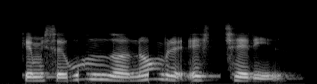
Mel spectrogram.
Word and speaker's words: Cheryl: Preguntándome cuál sería mi nombre, pensé, me pregunto si Prabhupada sabrá que mi segundo nombre es Cheryl, que se pronuncia como la Che de Chile, la CH de Chile.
